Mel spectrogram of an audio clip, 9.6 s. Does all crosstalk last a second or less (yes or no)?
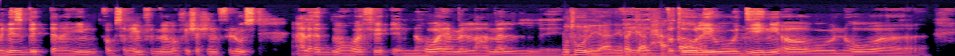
no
